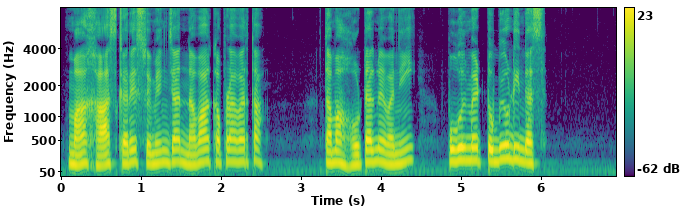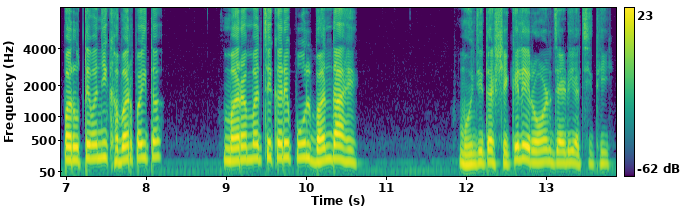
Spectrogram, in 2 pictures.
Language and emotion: Sindhi, sad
